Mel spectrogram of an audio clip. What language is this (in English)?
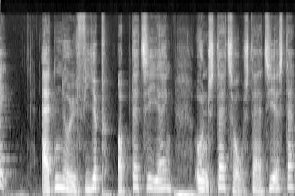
Danish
